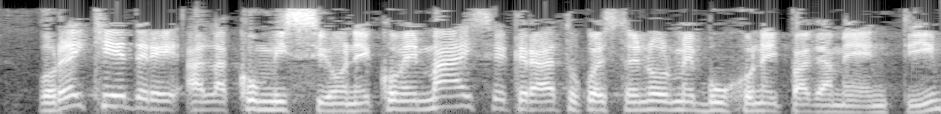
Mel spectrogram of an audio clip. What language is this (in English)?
Italian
